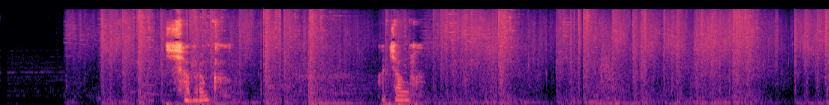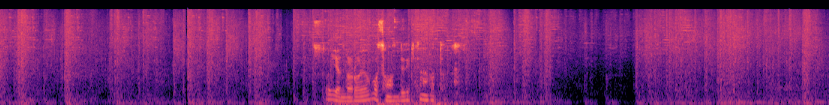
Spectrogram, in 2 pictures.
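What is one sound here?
Magic blasts and crackles burst in quick succession during a fight.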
